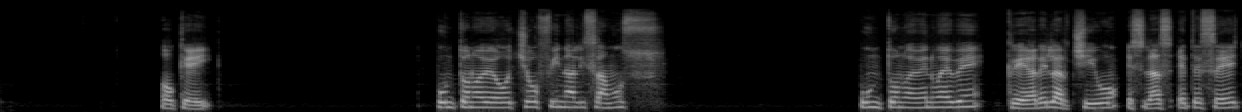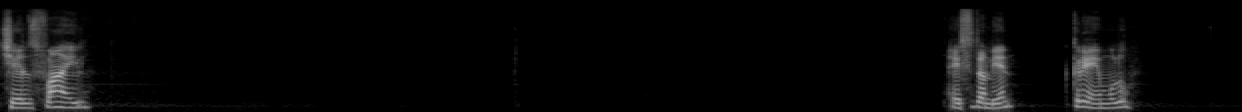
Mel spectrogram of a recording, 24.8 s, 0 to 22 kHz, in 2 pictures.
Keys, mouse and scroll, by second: 2.0 scroll down 1, 2.6 scroll down 1, 5.2 click, 24.4-24.8 drag.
